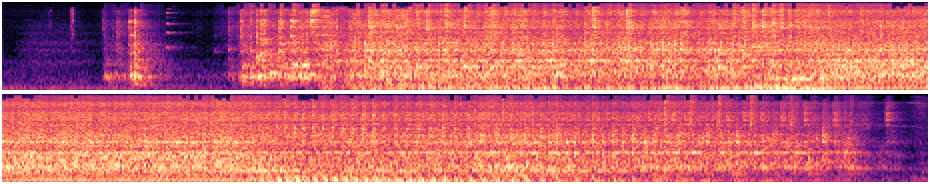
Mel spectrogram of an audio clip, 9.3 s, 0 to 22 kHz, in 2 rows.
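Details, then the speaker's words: Wen Power Pro 3500 W generator, sat unrun about 15–16 years: small single-cylinder engine catches after brief crank, runs steady and even with no knocks or misses; engine fine, output voltage stuck low after AVR adjustment. "The motor sounds fine."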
